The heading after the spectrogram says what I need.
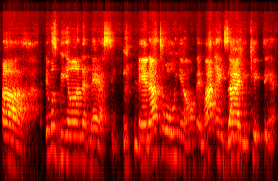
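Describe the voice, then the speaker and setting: A woman's voice: mid-range voice, measured pace, sharp tone. A middle-aged woman co-hosting a casual chat show, rambling and repeating herself as she tells stories. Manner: rambling, repeats phrases, casual Southern-style grammar. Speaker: podcast co-host. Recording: roomy and distant from the mic.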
